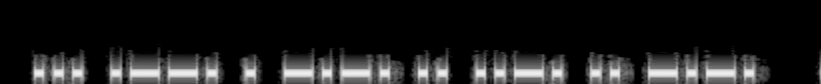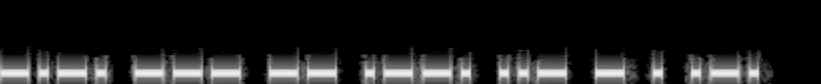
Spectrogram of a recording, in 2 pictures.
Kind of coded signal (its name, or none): Morse code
